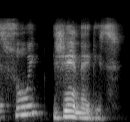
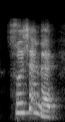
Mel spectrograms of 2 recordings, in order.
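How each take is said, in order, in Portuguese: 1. A primeira parte é dita como 'sui'. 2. A primeira parte é dita como 'su'. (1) "se tiver três vezes sui generis, é sui generis" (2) "eu não aguentava sugeneres"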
